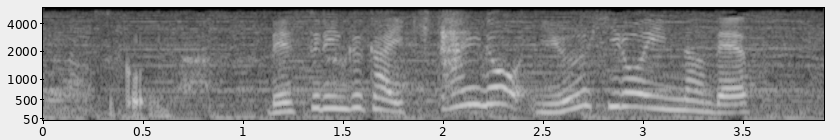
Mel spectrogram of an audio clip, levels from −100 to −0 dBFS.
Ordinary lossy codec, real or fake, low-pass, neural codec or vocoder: none; real; 5.4 kHz; none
